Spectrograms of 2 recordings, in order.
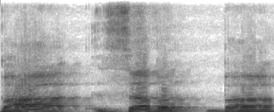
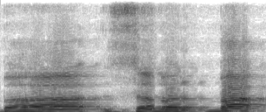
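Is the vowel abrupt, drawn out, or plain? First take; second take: plain; abrupt. First: The vowel is short and even, without force. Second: The vowel is pushed out with an abrupt jolt. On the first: The speaker calls it right. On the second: The speaker calls it wrong.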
